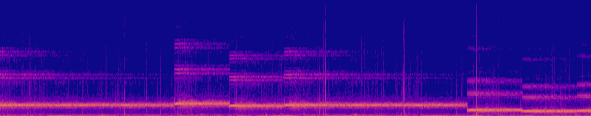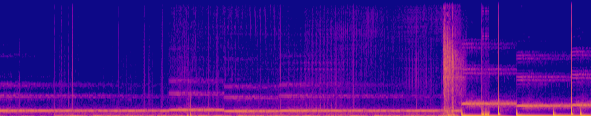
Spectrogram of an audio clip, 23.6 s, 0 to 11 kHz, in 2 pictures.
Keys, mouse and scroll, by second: 1.3 alt+right click, 1.8-5.3 alt+drag, 5.3 alt+right click, 5.8 alt+click, 6.3 alt+middle click, 6.6 alt+right click, 7.7 ctrl+s, 8.1 right click, 9.0 click, 9.6 shift+click, 10.6 click, 12.2 alt+right click, 13.0-14.8 alt+drag, 14.8-16.4 alt+right drag, 16.4 click, 18.1-20.8 ctrl+drag, 20.8-23.6 ctrl+drag.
